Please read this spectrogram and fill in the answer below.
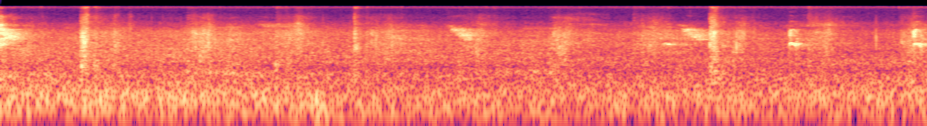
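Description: Birds chirping now and then, a few short high calls, over faint outdoor background noise, with occasional soft footsteps on a stone-paved path.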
